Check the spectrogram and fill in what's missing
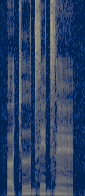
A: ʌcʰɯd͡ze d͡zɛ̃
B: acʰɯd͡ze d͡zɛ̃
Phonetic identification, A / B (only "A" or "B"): A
